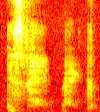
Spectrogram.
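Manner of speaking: whispered aside; whispered under the breath. Real, not acted. Aside about cost.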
